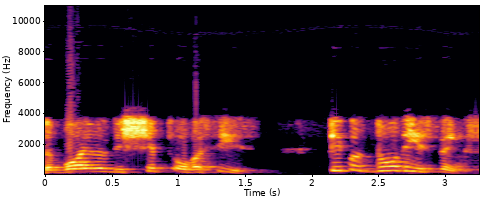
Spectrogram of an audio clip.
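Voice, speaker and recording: High-pitched man's voice at a moderate pace with lively intonation. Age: 60s. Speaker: caller. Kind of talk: call-in discussion.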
